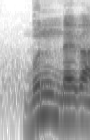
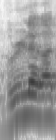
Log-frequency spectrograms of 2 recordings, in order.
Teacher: 니은이 리을을 만나서 리을로 바뀐 겁니다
